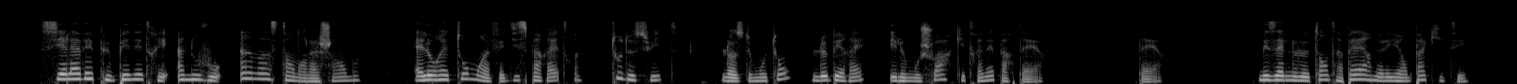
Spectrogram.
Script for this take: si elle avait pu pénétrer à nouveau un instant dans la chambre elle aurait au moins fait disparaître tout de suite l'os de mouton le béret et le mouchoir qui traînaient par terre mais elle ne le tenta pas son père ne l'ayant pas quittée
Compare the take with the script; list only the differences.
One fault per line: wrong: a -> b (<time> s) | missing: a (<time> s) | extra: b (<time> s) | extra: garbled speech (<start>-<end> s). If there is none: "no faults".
extra: terre (11.3 s)
missing: pas son (13.4 s)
